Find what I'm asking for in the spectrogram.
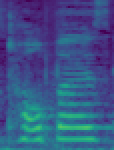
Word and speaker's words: Tulpa: And because of that, the cult needed a new vessel for the being, so they actually used James as a tupla. So, which means... Tulpa. – T-U-L-P-A. Tulpa. – I got it spelled Tulpa. Right, just not pronounced right.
